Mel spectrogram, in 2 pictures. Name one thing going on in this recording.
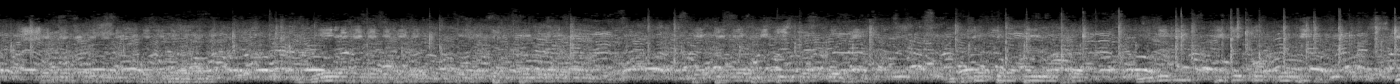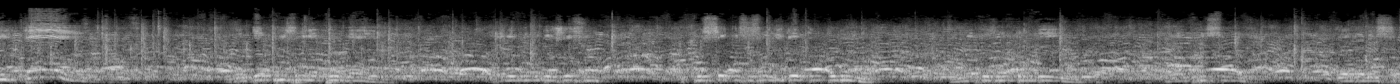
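A man sings through a microphone and loudspeaker.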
